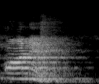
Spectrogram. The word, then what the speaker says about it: honest: जिससे हमने कहा कि ऑनेस्ट, Mohan is एन ऑनेस्ट मैन, ये HONEST है, HONEST हॉनेस्ट है, लेकिन इसका उच्चारण हम ऑनेस्ट करते हैं, एच साइलेंट होता है, ऑनेस्ट।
